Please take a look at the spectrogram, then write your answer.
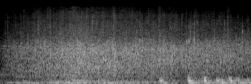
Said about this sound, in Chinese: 这句话说完，她脸上掠过了一丝得意的神情，随即等待着台下更加热烈的掌声。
